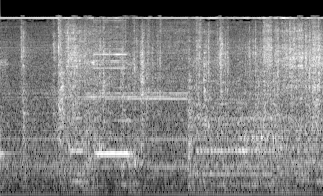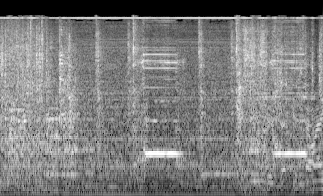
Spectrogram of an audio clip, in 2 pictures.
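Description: Automatic robotic book scanner turning the pages of an old book: its page-turning arm's motors whir in short steady whines, about a second in and again near five seconds, with small mechanical clicks over a constant hiss of the air blower and suction that lift and separate each page.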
